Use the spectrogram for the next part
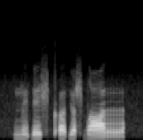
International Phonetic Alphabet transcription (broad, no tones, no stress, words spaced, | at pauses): mẽɗeʃ kʼɐɗʉʃdˤar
